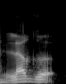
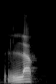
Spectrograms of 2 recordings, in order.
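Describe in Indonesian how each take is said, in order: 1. Konsonannya adalah hambat dengan pantulan bergema. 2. Konsonannya adalah hambat tertutup yang tegas. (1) "atau qalqalah" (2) "dalam kondisi syiddah"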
